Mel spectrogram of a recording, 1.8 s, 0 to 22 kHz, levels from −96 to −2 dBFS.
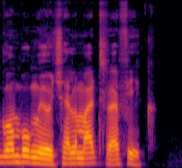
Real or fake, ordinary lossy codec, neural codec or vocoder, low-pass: real; none; none; none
